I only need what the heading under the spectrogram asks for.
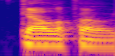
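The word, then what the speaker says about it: Galipeau: Apparently, they've got wasn't Gallipo the warden from Westville? Gallipo, yes.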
